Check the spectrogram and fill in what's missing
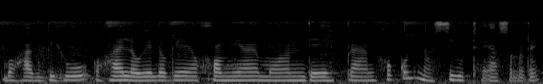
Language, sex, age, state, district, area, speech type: Assamese, female, 30-45, Assam, Morigaon, rural, spontaneous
